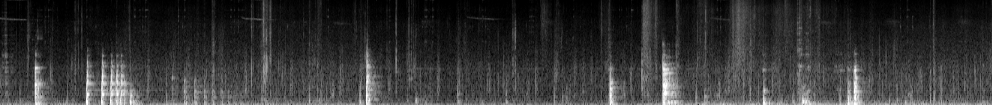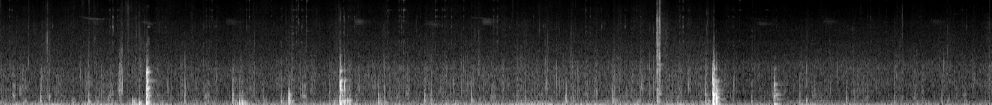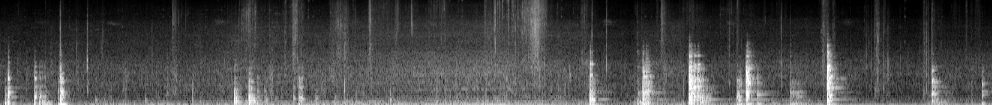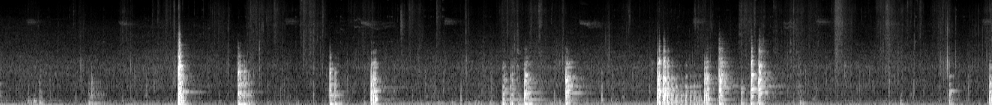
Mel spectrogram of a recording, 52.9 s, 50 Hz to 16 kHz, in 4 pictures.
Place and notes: Tallinn, Kopli, Maleva, trackbed - trackbed walk #2
walk in the opposite direction
Tallinn, Estonia, July 2011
